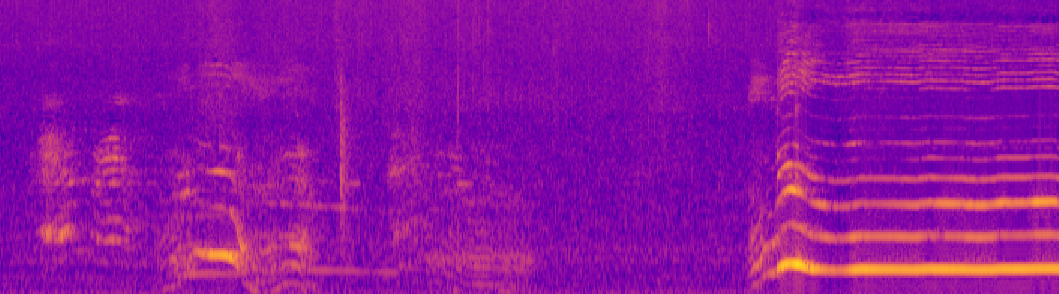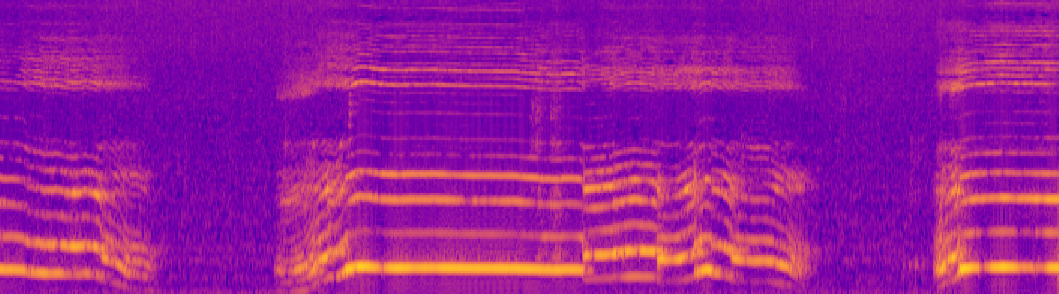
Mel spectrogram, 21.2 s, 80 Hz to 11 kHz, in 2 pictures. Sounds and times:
Howl: 0:00.4 - 0:05.4, 0:07.5 - 0:12.2, 0:13.4 - 0:18.8, 0:19.9 - 0:21.1.

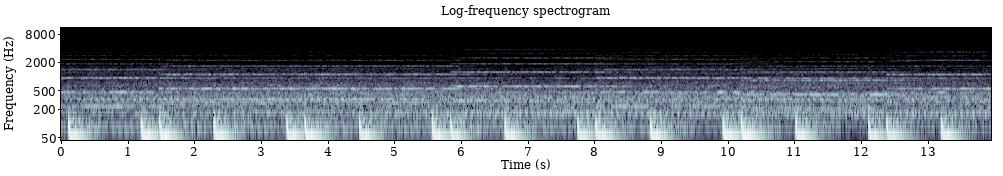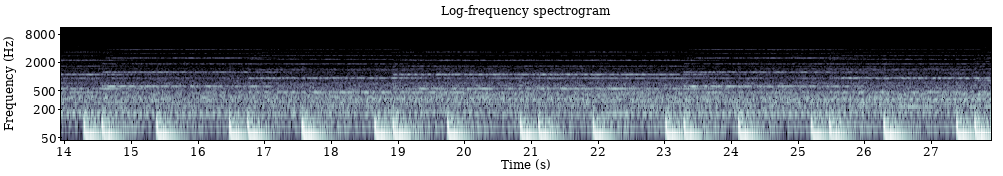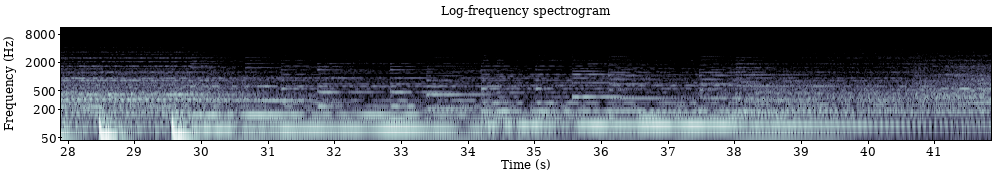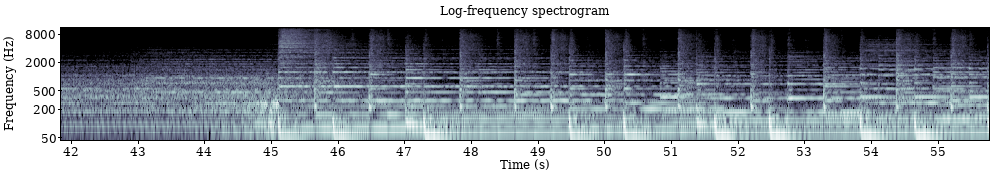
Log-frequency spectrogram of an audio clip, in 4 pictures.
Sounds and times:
Music: 0:00.0 - 0:55.7.

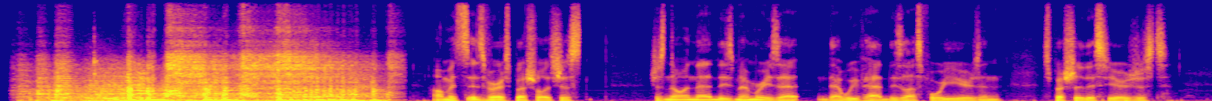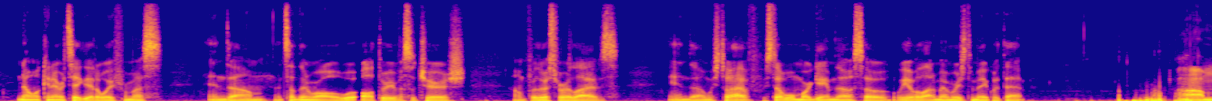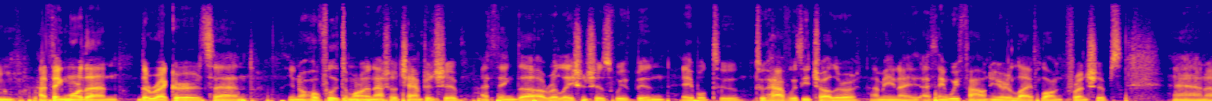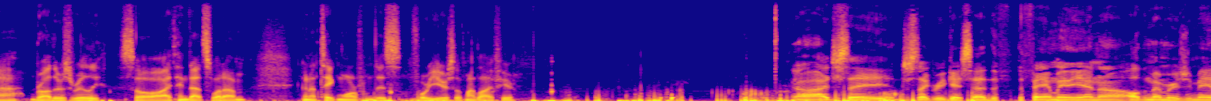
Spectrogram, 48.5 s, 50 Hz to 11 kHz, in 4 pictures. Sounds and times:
Music: 0:00.1 - 0:04.1
Speech: 0:04.3 - 0:05.9, 0:06.5 - 0:22.4, 0:23.9 - 0:38.8, 0:39.4 - 0:41.6, 0:44.1 - 0:48.4.

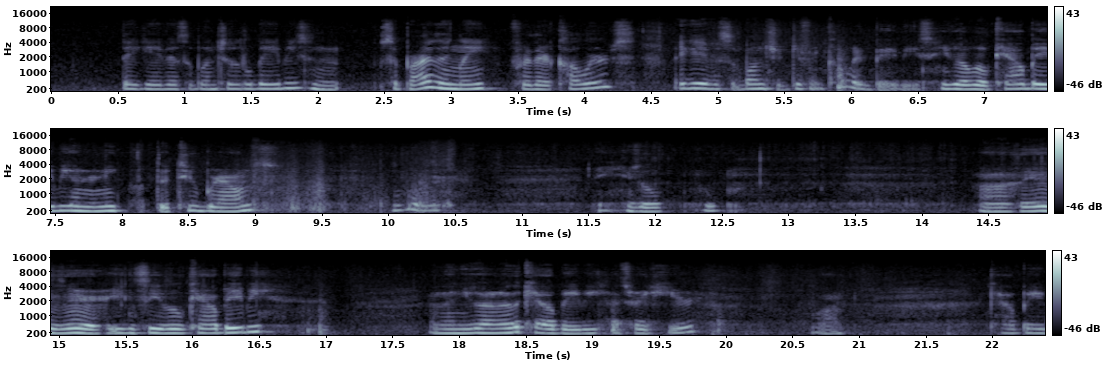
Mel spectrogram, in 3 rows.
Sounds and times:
Speech: 0:00.5 - 0:09.3, 0:10.0 - 0:10.6, 0:11.5 - 0:12.7, 0:14.4 - 0:16.7, 0:17.8 - 0:20.0, 0:20.6 - 0:21.0, 0:22.0 - 0:22.4.

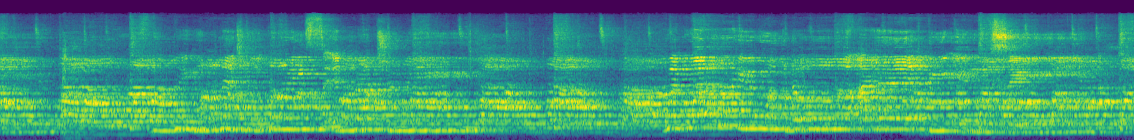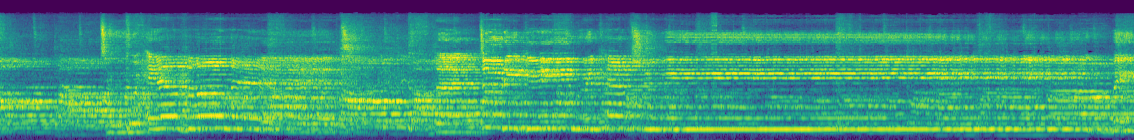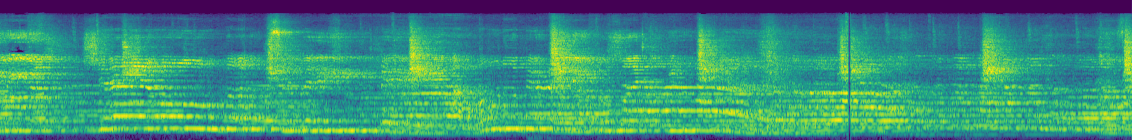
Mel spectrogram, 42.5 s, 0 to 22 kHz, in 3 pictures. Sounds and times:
Choir: 0:00.0 - 0:42.5.

